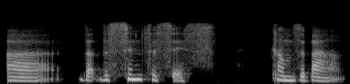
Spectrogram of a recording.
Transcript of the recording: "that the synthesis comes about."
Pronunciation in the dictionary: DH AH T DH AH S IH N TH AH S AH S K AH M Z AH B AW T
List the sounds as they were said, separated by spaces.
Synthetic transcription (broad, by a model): DH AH T DH AH S IH N TH AH S AH S K AH M Z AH B AW T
